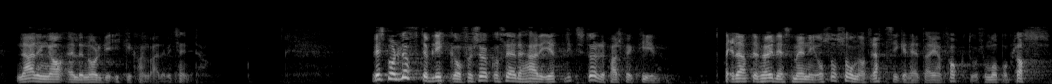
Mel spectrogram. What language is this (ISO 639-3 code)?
nob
